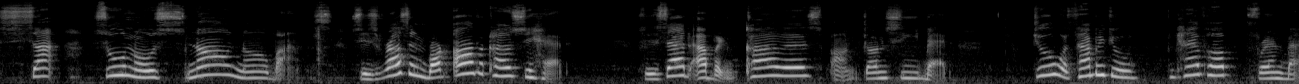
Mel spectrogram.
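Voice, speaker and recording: A woman puts on a squeaky character voice at an extremely high pitch. Her pitch swings very widely, and she talks at a fairly slow pace. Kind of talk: simple storytelling narration. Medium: read story. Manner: earnest, halting, careful.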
